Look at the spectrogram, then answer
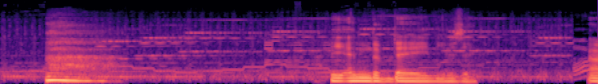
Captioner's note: sigh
